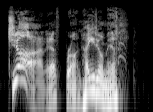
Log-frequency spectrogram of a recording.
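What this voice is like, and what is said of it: Announcer-style radio voice. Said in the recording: “I don't let my radio voice out all that often. I don't know why it came out right there.”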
